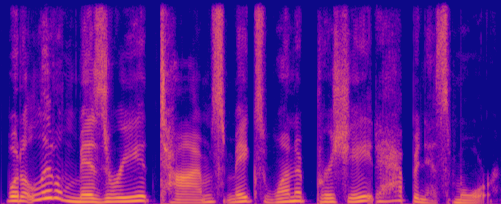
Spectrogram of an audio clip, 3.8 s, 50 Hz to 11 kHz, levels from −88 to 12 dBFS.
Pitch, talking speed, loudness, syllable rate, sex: 200 Hz, 175 wpm, -18 LUFS, 6.0 syllables/s, female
